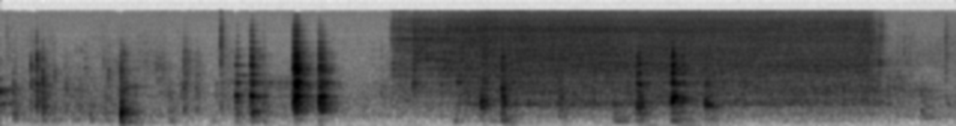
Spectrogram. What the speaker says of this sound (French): je vais faire cuire un tout petit peu, je mélange le tout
